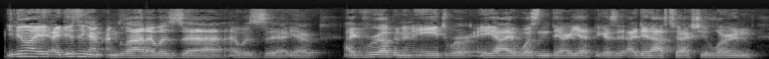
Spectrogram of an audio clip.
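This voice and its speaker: A young man from Austria talks fairly quickly with hardly any pauses, his mid-range voice steady and fairly bright. He co-founded a tech company and is a guest in a casual podcast interview, speaking conversationally and thinking aloud with frequent fillers and restarts.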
